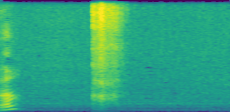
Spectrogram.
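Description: A brief, hissy rustle of fabric about a second in, as the piped bodice edge is turned over in the hands, then quiet room tone.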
